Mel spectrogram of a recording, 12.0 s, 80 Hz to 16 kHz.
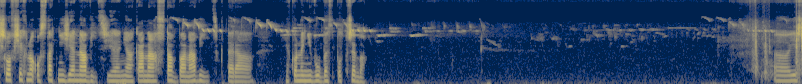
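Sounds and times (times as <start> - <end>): bird chirps and twittering: 0.0 - 12.0.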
